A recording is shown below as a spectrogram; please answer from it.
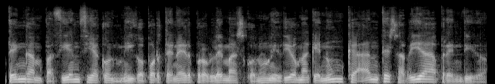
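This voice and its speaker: Deep-voiced man reading a story. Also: lively intonation, fairly quick, no room sound, studio quality. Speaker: narrator. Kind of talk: scripted fan fiction narration.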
